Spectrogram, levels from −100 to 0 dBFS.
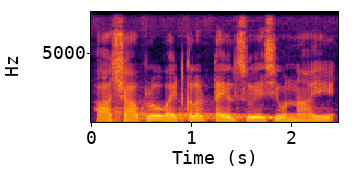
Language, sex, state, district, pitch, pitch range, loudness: Telugu, male, Telangana, Mahabubabad, 135 Hz, 130-145 Hz, -15 LUFS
